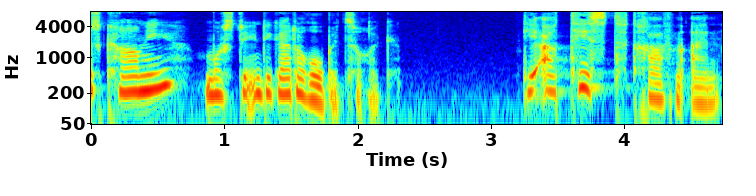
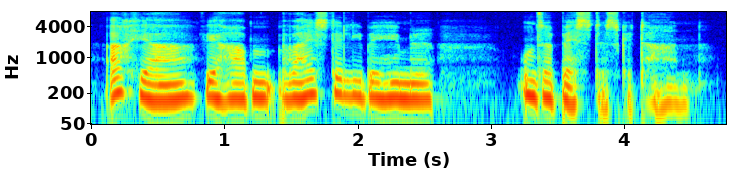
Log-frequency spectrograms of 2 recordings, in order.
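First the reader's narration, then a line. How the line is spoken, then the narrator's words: Soft sigh. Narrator (German): seufzte sie leise und sagte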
